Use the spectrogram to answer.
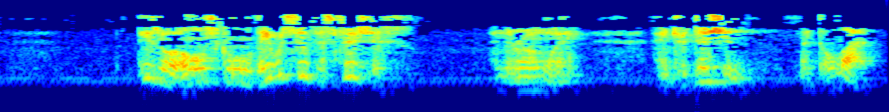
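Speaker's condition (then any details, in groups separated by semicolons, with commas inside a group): Tracheotomy; tracheotomy still in place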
